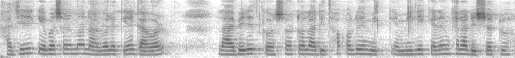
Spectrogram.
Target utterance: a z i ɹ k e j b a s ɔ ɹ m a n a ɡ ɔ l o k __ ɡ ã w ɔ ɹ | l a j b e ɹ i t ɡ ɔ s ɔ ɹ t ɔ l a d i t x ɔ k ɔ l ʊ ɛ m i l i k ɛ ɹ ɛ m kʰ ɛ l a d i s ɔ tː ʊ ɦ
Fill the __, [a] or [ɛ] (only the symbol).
ɛ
